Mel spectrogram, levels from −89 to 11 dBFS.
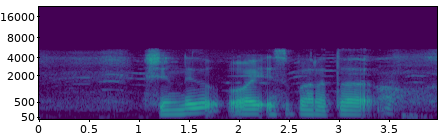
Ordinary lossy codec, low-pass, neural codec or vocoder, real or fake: none; 5.4 kHz; none; real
